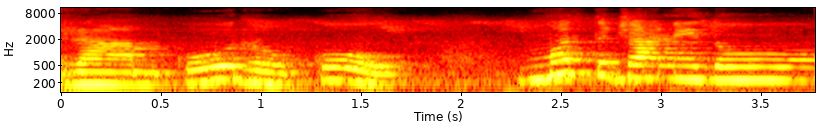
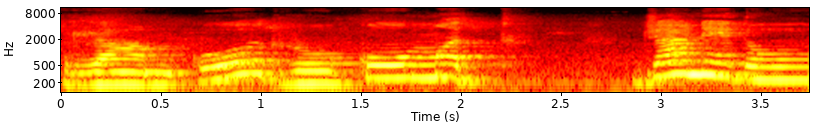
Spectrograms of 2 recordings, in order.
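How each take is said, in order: First: The pause comes right before the word 'mat'. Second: The pause comes right after the word 'mat'. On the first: Stop him; do not let him go. "पहले वाक्य में रोकने के लिए कहा है, उसको जाने नहीं देना है।" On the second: Do not stop him; let him go. "अल्पविराम आगे रखा तो राम को रोको मत, यानी रोकना नहीं है"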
